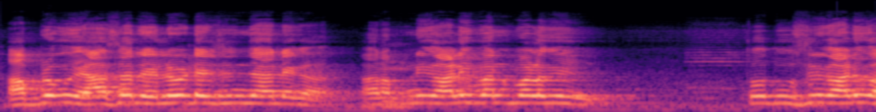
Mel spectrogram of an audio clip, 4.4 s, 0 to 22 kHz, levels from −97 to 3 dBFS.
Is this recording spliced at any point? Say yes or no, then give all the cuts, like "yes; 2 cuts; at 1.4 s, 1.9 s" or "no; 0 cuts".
no; 0 cuts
